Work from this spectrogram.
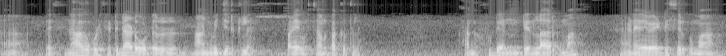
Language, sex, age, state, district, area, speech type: Tamil, male, 30-45, Tamil Nadu, Nagapattinam, rural, spontaneous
